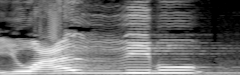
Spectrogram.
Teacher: Dah kecil, lidah keluar sikit. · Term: zal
